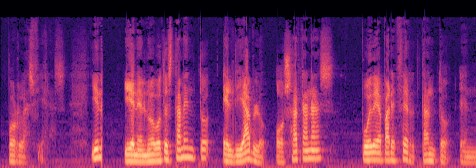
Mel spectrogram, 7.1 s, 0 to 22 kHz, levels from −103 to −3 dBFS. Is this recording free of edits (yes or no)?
yes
